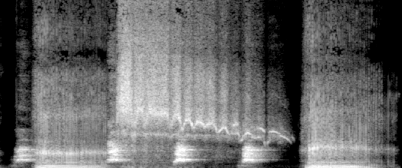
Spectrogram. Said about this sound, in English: Oh, all the barking. Wolfie, Eva, whatever your name is. Ixnay on the Ark Bay. Eva. Shh. Come. Shh. Wolf, yeah, I know. Everybody's freaking out at the doorbells.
